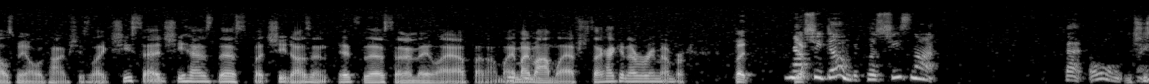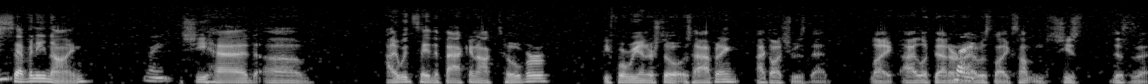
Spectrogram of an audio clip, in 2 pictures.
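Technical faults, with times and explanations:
Throughout: overdone noise removal. A noise reduction stage set far too aggressively is gating individual frequency bands whenever their level sits close to its noise estimate, so the background noise is pushed far down but the softer parts of the speech are cut along with it. Pauses fall to near silence dotted with twinkling specks. On a spectrogram the background shows as dark voids scattered with isolated bright flecks, and the speech harmonics appear ragged and broken up in their weaker regions. On the waveform the gaps between phrases sit almost flat.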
